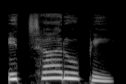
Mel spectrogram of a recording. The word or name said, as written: ಇಚ್ಛಾರೂಪಿ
